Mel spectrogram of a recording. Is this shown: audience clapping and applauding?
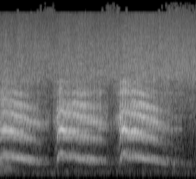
no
